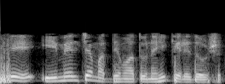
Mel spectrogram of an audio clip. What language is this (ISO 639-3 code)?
mar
